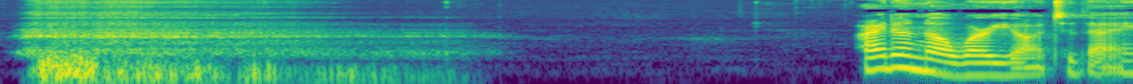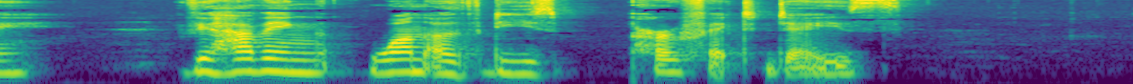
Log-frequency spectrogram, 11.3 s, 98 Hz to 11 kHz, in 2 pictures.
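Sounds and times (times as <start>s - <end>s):
deep human breath: 0.0s - 2.6s
speech: 4.3s - 5.9s, 6.6s - 10.2s.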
